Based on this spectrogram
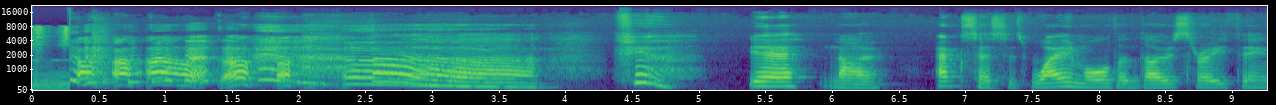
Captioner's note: elevator music; still laughing; sigh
